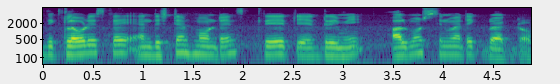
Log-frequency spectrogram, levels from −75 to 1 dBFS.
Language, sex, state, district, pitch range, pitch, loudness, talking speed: English, male, Arunachal Pradesh, Lower Dibang Valley, 130-145 Hz, 135 Hz, -19 LUFS, 145 wpm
